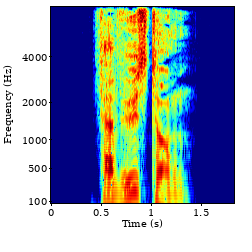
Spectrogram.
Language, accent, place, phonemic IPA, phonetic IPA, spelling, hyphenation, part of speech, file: German, Germany, Berlin, /fɛʁˈvyːstʊŋ/, [fɛɐ̯ˈvyːstʊŋ], Verwüstung, Ver‧wüs‧tung, noun, De-Verwüstung.ogg
- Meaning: 1. ravage, havoc, devastation, desolation 2. desertification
